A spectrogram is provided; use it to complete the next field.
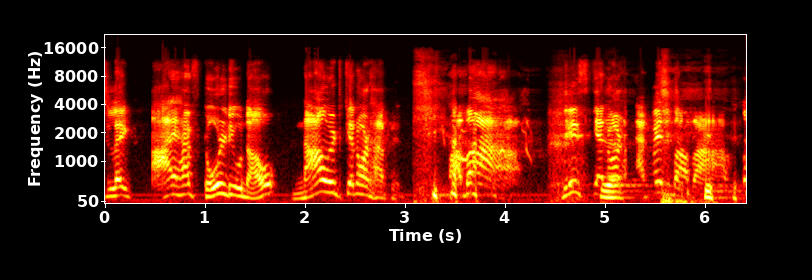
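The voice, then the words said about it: Imitates another person's voice. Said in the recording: “great Sidke impersonation”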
